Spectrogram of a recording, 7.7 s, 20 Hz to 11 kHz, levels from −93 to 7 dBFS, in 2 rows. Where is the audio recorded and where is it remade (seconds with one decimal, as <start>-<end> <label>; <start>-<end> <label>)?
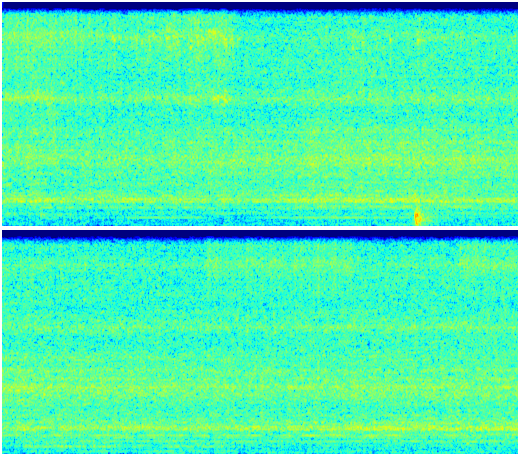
0.0-0.8 remade; 0.8-5.4 recorded; 5.4-6.5 remade; 6.5-7.3 recorded; 7.3-7.7 remade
